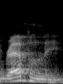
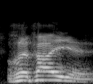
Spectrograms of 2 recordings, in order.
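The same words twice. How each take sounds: First: It is said with an American English pronunciation. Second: It is said with a French pronunciation. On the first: "that's the American English pronunciation" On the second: "they have their own way of saying it"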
